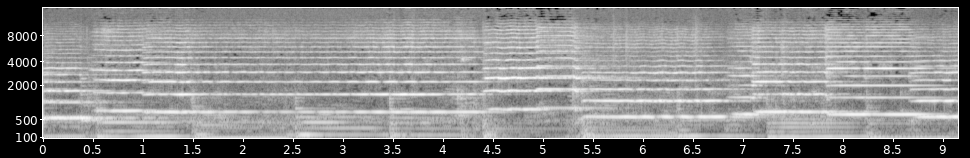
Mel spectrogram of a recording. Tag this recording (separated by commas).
Violin, Music, Musical instrument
